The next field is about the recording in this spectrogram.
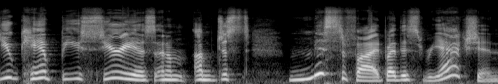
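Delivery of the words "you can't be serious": imitated heckler-like yelling. Retelling how people reacted to his question, imitating people yelling. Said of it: "people are just yelling like".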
